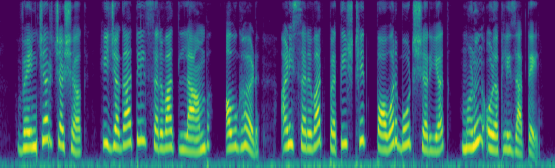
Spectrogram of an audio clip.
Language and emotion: Marathi, neutral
